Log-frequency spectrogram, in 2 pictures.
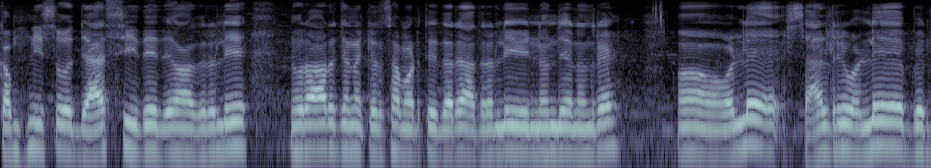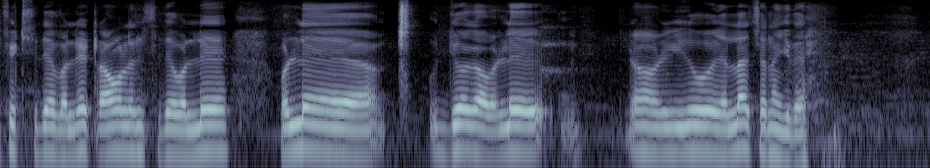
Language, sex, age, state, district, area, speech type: Kannada, male, 18-30, Karnataka, Kolar, rural, spontaneous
